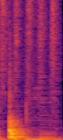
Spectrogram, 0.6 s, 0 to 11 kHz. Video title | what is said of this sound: Is The LEGO Icons McLaren MP4/4 & Ayrton Senna Worth Buying? | weighty enough to make a satisfying thud when I knock it against the table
